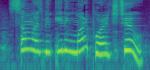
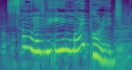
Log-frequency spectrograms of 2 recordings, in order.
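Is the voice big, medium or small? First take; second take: small; medium. First: It is said in a little voice. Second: It is said in a medium-sized voice.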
